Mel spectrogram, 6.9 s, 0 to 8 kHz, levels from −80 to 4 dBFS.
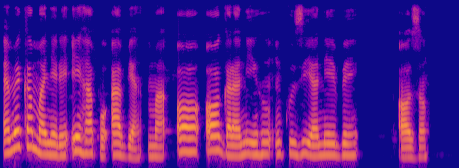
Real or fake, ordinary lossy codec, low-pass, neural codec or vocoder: real; none; 7.2 kHz; none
